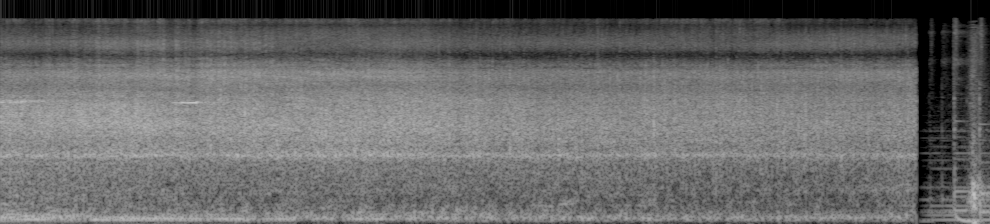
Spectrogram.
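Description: Steady hiss of rain on a flooded street, with a low vehicle rumble underneath that fades over the first few seconds. Cuts off abruptly near the end into music.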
